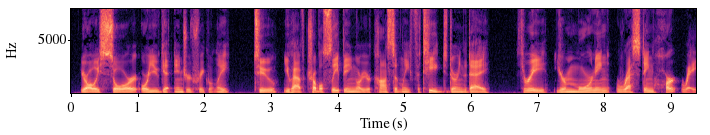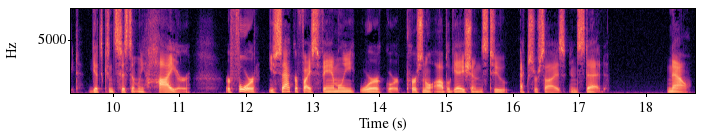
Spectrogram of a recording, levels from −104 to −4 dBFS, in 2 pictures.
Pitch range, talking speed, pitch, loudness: 90-110 Hz, 135 wpm, 100 Hz, -20 LUFS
